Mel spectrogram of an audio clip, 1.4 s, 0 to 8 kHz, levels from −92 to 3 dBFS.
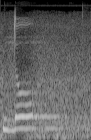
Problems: constant background noise, echo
